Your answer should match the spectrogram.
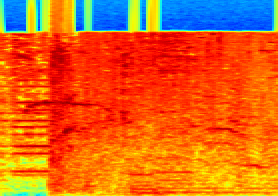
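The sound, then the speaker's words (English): A loud car crash effect hits suddenly: a sharp metallic smash and shattering impact, followed by a couple of seconds of rattling, scraping debris that slowly settles. No one speaks. “Seniors crashing into masses. Miss the brakes and hit their gases.”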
